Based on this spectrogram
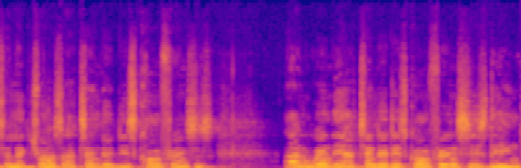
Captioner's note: none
